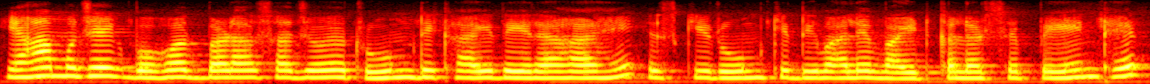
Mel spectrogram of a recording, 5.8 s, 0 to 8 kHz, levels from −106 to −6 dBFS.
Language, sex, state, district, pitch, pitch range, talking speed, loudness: Hindi, female, Chhattisgarh, Balrampur, 245 Hz, 230-255 Hz, 220 wpm, -23 LUFS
